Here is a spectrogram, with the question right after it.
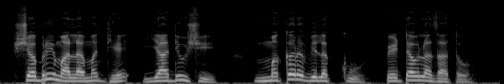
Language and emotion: Marathi, neutral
